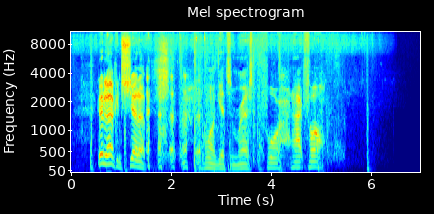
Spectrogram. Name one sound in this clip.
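A man speaks in a gruff, low voice close by.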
